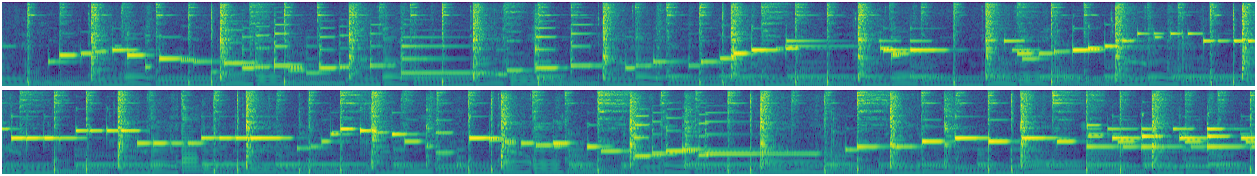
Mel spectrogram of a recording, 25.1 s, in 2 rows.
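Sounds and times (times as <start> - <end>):
keyboard playing: 0.0 - 25.0.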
